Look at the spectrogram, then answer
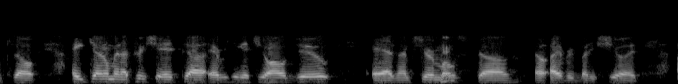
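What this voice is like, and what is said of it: Voice with a cold. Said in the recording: “I have a little cold.”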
